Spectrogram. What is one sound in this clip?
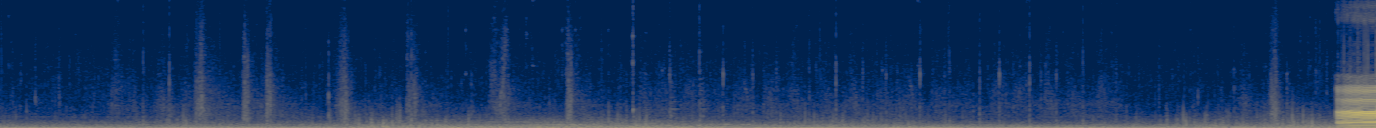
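Small footsteps patter on a hard floor.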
